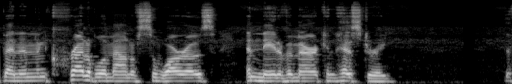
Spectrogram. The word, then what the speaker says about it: saguaro: off other blue chips the national park of saguaro pronounced saguaro is home to the world's largest population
